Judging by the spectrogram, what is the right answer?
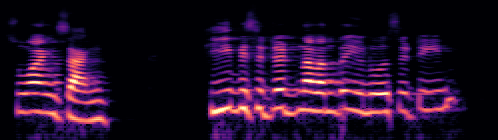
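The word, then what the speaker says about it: Xuanzang: parts of the country what this is pronounced suang Zang he visited Nanda University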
